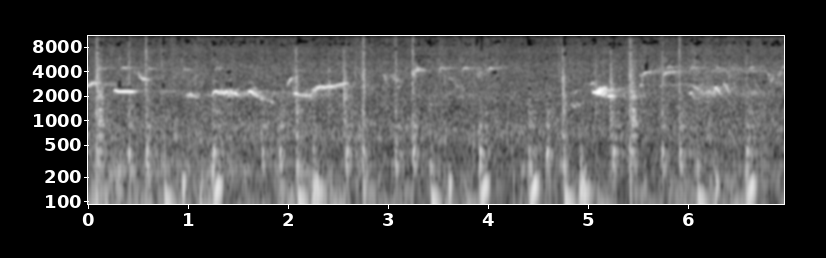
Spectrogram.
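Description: Small birds chirping and warbling in short rising and wavering phrases, with soft low thuds underneath.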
